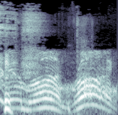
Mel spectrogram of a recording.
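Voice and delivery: high laughing shout of run. Pretend. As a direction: yell at him to run. Urging caller to flee cops.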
